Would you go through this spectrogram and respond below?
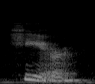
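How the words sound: The vowel is followed by an R sound. "in American English, the R sound exists"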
